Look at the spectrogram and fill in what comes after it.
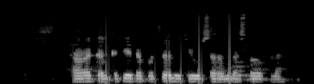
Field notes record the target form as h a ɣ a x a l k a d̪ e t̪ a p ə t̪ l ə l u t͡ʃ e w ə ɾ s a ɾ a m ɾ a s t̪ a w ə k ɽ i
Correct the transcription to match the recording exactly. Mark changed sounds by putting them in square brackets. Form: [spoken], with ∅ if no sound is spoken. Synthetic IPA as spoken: h a ɣ a [k] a l k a [t̪] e t̪ a p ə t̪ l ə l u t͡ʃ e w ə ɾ s a ɾ a m ɾ a s t̪ a w ə k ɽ [a]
